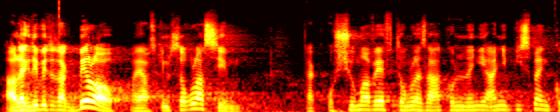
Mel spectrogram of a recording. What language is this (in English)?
Czech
